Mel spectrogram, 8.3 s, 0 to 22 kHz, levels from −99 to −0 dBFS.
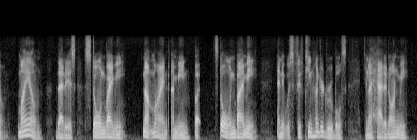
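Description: No technical faults are audible.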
